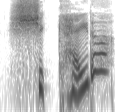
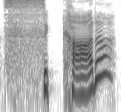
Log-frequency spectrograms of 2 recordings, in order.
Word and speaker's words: cicada: The word Kel was saying there is C-I-C-A-D-A. – Yes. – The insect. – Which we got from Latin, and it's cicada in Latin and cicada, which is an alternative pronunciation. Both of them are found, both of them are listed in the dictionary, but definitely no sh at the start.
